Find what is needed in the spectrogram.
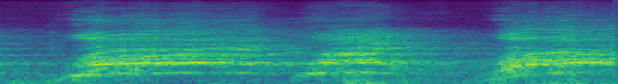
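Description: A man shouting loudly in three short bursts, the words not made out.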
